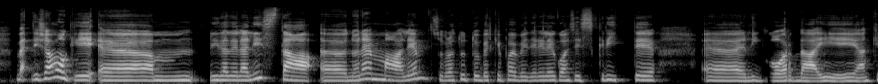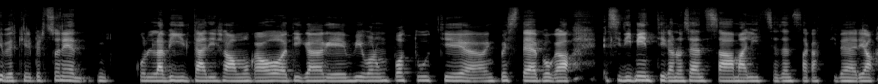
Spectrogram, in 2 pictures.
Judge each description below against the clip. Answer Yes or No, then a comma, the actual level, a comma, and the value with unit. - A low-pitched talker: No, medium, 175 Hz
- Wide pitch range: No, narrow, 2.4 semitones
